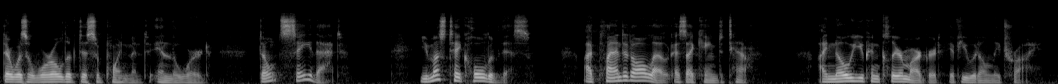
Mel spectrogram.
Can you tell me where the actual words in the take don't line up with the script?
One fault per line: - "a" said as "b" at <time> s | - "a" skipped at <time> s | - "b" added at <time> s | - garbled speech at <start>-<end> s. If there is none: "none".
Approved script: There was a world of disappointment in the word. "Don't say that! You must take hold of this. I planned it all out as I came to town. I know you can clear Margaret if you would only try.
none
